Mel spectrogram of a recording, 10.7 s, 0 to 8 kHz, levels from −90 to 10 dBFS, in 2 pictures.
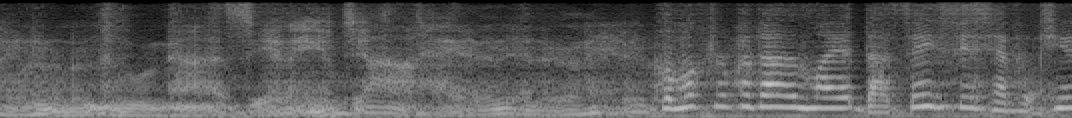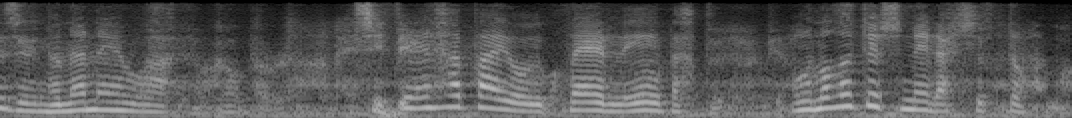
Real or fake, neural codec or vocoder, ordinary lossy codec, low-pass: fake; codec, 16 kHz, 0.5 kbps, FunCodec, trained on LibriTTS, 25 frames a second; none; 7.2 kHz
